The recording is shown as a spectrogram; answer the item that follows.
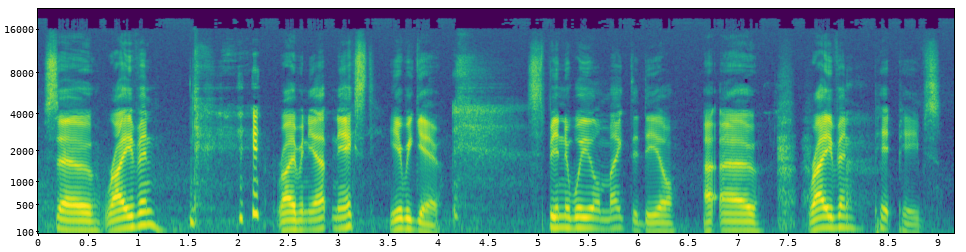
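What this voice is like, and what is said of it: Put-on Australian accent. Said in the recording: “I'm going to go Aussie because it's kind of easier ... for the remainder of the show, I have to speak in an Aussie accent”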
